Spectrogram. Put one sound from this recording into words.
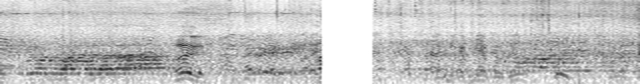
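A crowd of men chants loudly.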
